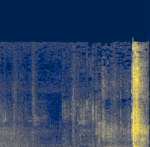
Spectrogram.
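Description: A pickaxe strikes metal with a sharp clang.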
